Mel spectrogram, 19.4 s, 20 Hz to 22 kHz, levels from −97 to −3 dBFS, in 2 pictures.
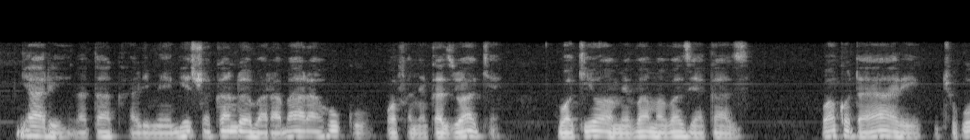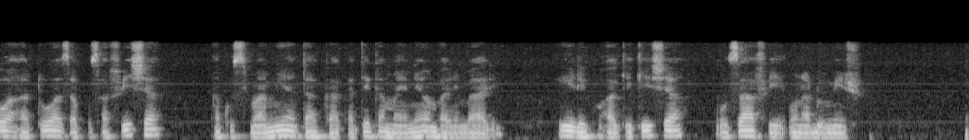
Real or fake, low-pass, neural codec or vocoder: real; 7.2 kHz; none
